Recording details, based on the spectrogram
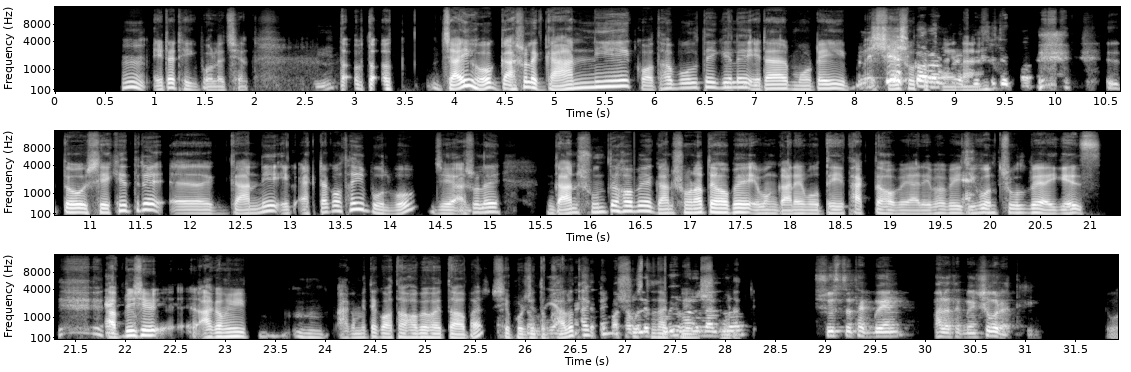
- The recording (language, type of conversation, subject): Bengali, unstructured, সঙ্গীত আপনার জীবনে কী ধরনের প্রভাব ফেলেছে?
- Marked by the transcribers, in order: tapping; chuckle; laughing while speaking: "এভাবেই জীবন চলবে আই গেস"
